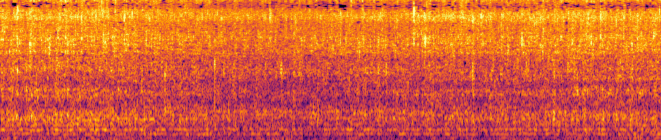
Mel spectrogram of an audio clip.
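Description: Thick curry simmering in a wok, bubbling steadily.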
